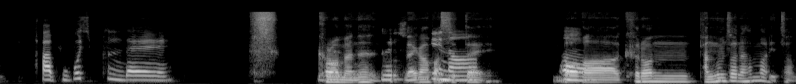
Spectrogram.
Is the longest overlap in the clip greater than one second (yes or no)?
yes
